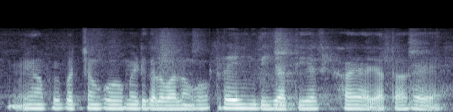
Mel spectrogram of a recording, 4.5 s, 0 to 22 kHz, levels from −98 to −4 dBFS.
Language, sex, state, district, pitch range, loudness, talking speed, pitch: Hindi, male, Uttar Pradesh, Muzaffarnagar, 135-145 Hz, -15 LUFS, 185 wpm, 140 Hz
